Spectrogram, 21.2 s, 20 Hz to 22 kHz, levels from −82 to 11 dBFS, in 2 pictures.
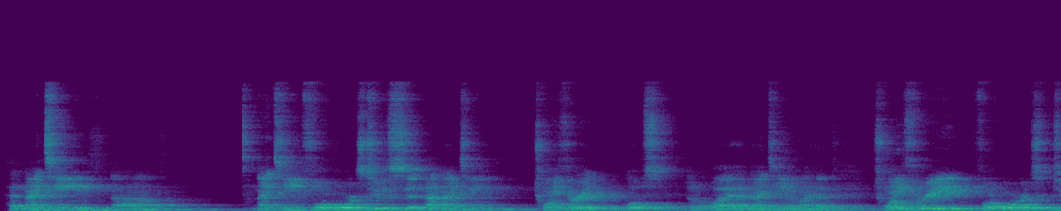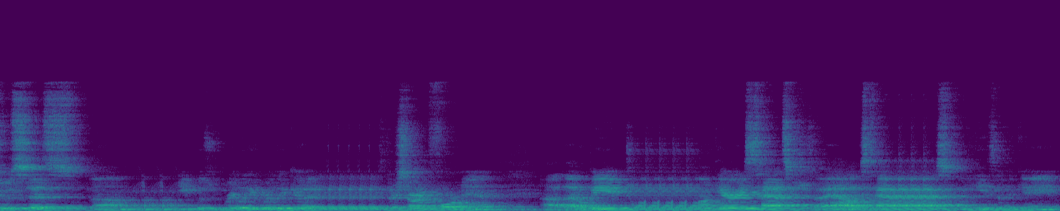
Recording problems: room echo; strong; dies away in 1.5 s
off-mic speech; far
audio stuttering; 4 times, first at 12 s

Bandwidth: 13.5 kHz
